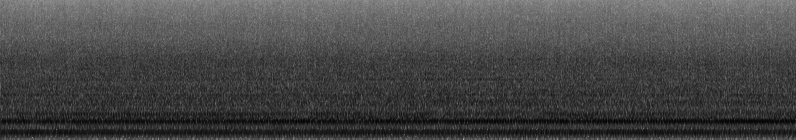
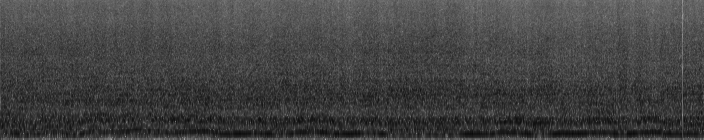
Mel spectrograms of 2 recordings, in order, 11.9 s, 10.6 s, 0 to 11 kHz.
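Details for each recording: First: Freshly rebuilt Holden 308 V8 with roller cam, bolted to a part chassis without body, first start after teenager's rebuild: loud, steady idle with even low rumble, no knocks or misses; running smoothly. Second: Freshly rebuilt Holden 308 V8 on a part chassis, first start attempt: starter churns it over evenly, but it never catches because the gauge shows no fuel. Cranks but no start, no fuel.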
